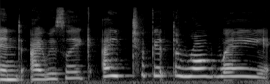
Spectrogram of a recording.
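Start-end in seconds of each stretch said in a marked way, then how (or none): 1.0-2.7 high-pitched, tearful crying with a shaking voice. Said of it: "like, crying and my voice was shaking".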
